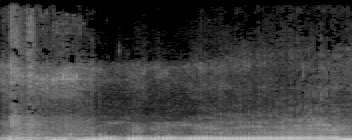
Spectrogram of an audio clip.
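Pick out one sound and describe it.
A motorcycle engine rumbles close by and revs up.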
